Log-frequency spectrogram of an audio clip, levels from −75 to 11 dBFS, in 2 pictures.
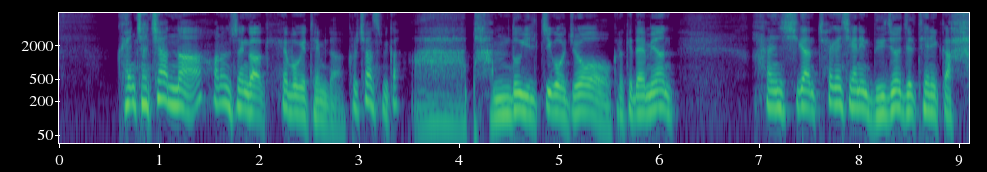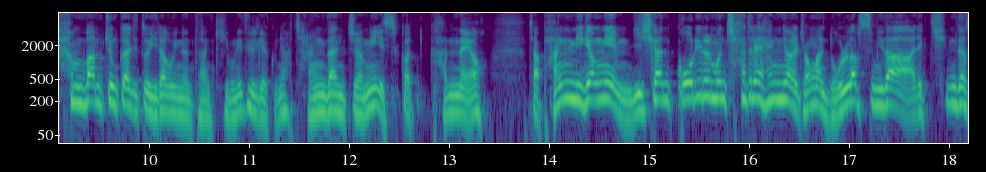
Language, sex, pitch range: Korean, male, 115-160 Hz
